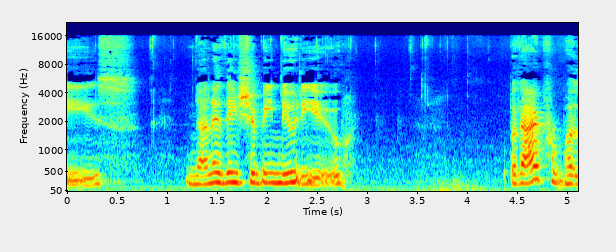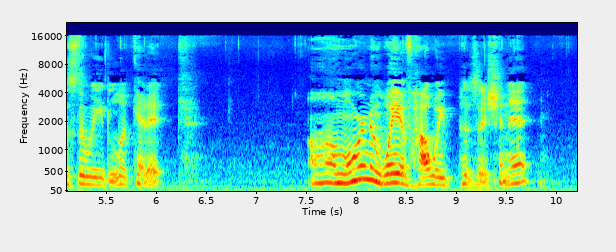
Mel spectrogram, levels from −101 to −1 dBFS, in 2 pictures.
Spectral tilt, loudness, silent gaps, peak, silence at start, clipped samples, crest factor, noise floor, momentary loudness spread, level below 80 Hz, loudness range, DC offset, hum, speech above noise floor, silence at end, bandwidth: -5 dB/octave; -20 LUFS; none; -2 dBFS; 0 s; under 0.1%; 20 dB; -52 dBFS; 13 LU; -50 dBFS; 3 LU; under 0.1%; none; 32 dB; 0.35 s; 16.5 kHz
